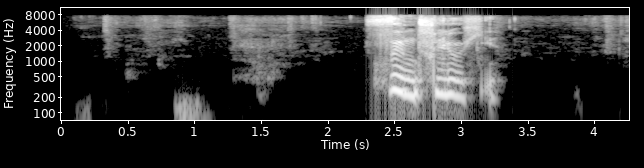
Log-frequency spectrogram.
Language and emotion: Russian, angry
